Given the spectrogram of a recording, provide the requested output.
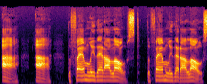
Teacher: Instead of lost, which is what he would do for L-O-S-T, you're hearing more of a loust, loust, loust. Instead of the vowel I, which never exists in any part of the South, you have ah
